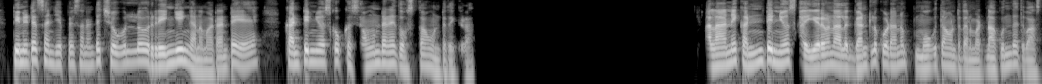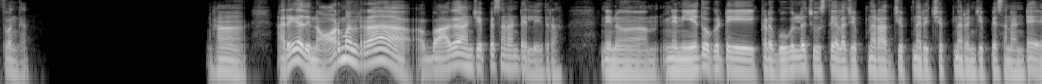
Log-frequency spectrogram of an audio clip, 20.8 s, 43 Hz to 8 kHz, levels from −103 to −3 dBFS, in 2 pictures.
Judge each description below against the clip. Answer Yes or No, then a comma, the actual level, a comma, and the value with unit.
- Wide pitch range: Yes, wide, 7.2 semitones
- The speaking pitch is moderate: No, low, 125 Hz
